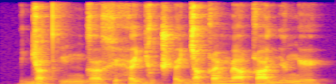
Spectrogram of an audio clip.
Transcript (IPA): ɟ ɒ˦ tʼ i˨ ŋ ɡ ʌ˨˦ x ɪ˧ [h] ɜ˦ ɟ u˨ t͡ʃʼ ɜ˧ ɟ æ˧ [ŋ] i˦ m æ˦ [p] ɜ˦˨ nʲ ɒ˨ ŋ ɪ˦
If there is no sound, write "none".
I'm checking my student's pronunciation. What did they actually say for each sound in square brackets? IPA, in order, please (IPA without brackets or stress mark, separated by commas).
h, q, q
